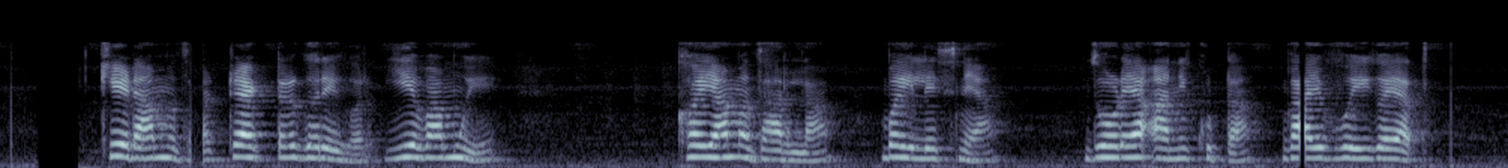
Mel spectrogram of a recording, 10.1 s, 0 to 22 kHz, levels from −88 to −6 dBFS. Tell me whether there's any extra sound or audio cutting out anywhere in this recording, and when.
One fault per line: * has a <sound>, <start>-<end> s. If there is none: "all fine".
* has a dropout, 1.3-1.4 s
* has a dropout, 8.7-8.7 s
